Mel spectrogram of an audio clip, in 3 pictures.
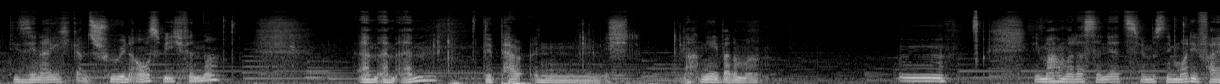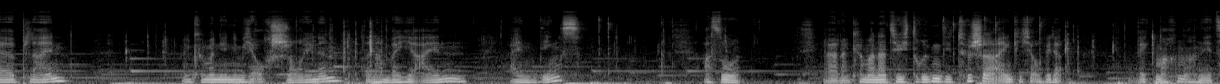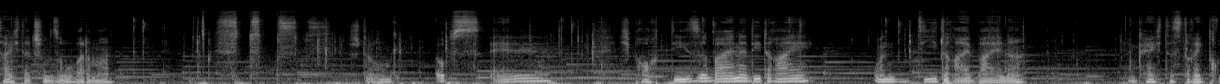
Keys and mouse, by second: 1.3-2.4 middle drag, 2.4-4.3 right drag, 4.9 right click, 11.9-13.7 drag, 15.0 ctrl+j, 15.8 Tab, 16.1 Tab, 18.7-19.1 drag, 19.3 middle drag, 19.6 middle drag, 19.9 middle click, 20.3-21.8 middle drag, 21.8-22.2 drag, 23.1 Tab, 23.6 click, 23.9 KP_7, 25.9 middle click, 26.7 middle click, 28.3 l, 29.1 ctrl+l, 30.7-31.8 middle drag, 33.7 middle click, 34.2-35.3 middle drag.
